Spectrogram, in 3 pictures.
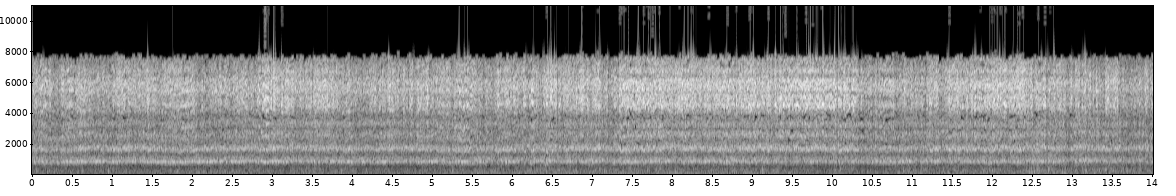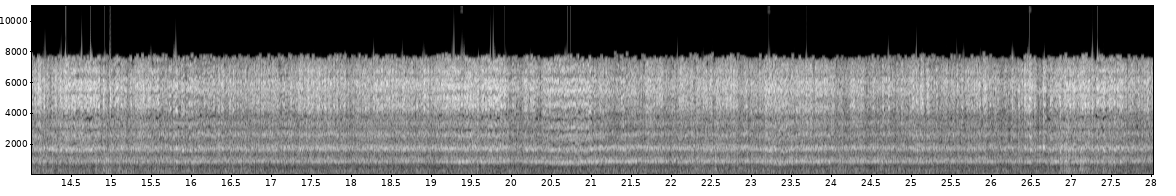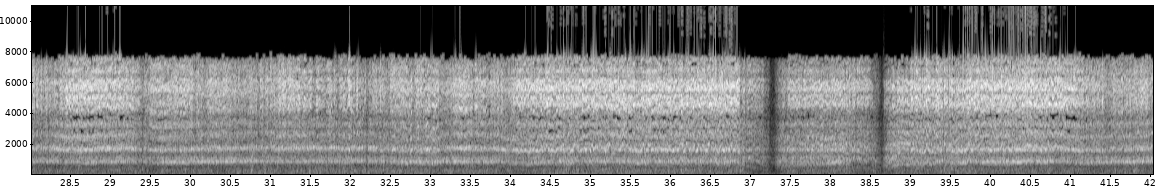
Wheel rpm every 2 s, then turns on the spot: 230, 230, 220, 230, 230, 230, 240, 230, 230, 230, 230, 230, 230, 230, 220, 230, 230, 200, 140, 140, 220.
36-38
